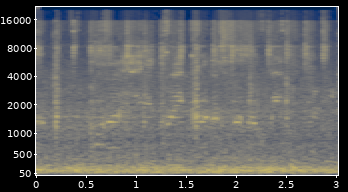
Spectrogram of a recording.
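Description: A car creeps slowly over rocky, unpaved ground on the way to a firing range, its steady engine rumble mixed with continuous crunching and rattling of tires over loose rock, close and fairly loud.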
